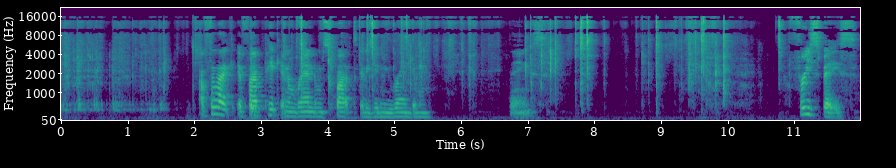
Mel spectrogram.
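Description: Plastic packaging crinkles in hands.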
